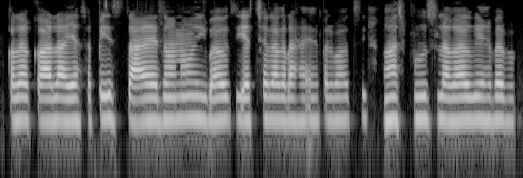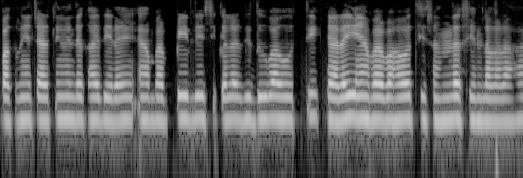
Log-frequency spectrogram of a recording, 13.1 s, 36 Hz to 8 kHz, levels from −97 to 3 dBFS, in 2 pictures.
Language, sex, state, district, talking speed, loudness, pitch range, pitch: Hindi, female, Chhattisgarh, Korba, 205 wpm, -23 LUFS, 205-210 Hz, 210 Hz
